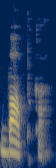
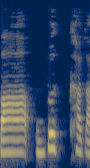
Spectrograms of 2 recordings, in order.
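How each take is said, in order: First: The middle consonant sounds like a voiceless p. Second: The middle consonant sounds like a voiced b. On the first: The speaker calls it right. "뒤에 크 때문에 브가 프 발음 납니다" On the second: The speaker calls it wrong. "바브카가 아니고"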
